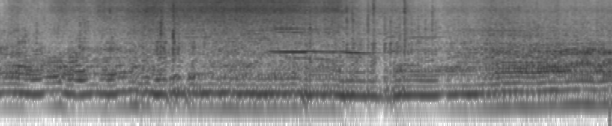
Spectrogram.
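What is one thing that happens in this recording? Water splashes and sprays under a speeding car's tyres.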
